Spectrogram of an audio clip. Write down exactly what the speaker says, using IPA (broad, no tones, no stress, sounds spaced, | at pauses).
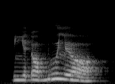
ʎ ə ɗ ɔ b u lʲ ɔ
